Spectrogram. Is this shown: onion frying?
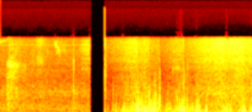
no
